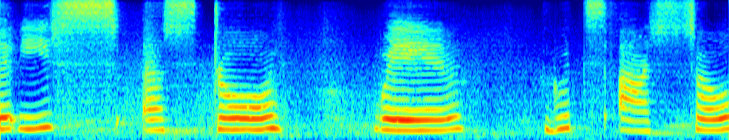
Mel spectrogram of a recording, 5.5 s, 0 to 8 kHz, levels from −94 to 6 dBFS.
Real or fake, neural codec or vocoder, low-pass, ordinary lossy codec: fake; codec, 16 kHz, 0.5 kbps, X-Codec, HuBERT features, trained on general audio; none; none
